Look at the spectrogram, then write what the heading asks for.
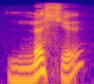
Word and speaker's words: monsieur: en profite pour signaler trois mots ou autre on retrouve la prononciation eux alors qu'en fait on n'écrit pas on ne retrouve pas la lettre e dans monsieur on entend bien le sont eux mais on les grilles au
